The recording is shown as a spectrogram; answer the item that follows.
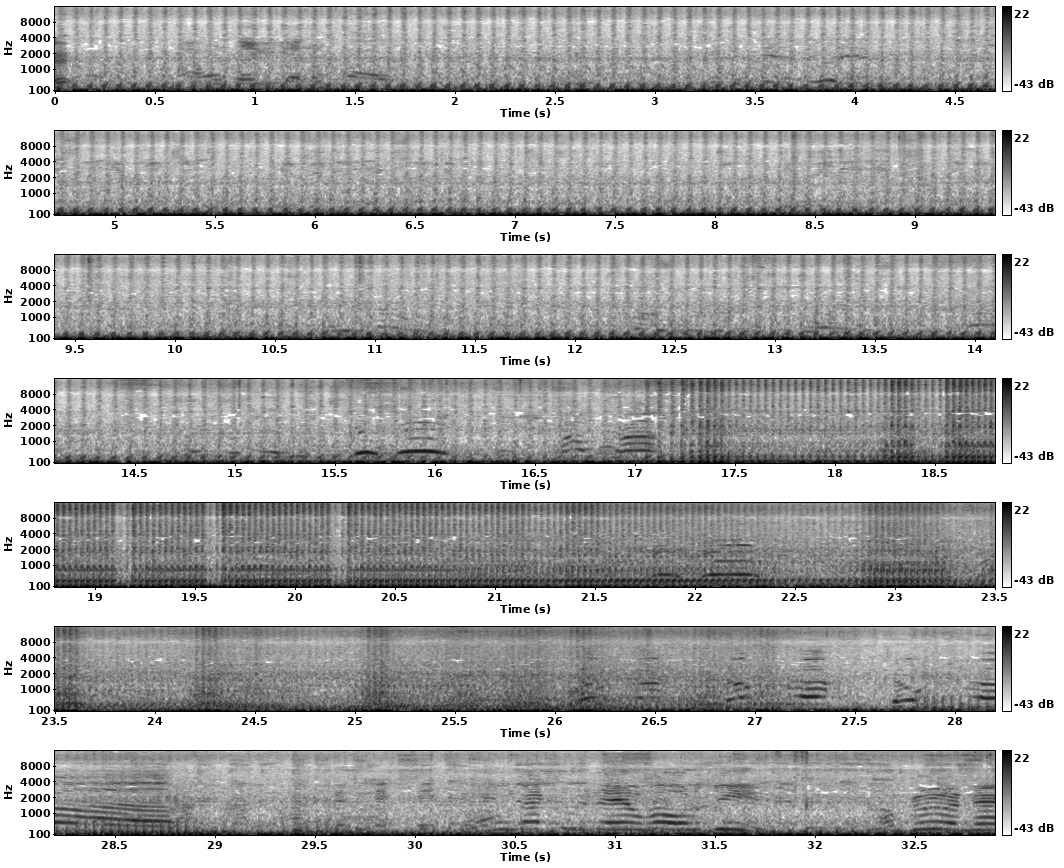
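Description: ATV engines running steadily in deep mud, with a louder stretch of harder revving a little past the middle as a stuck ATV is winched out of a mud hole.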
